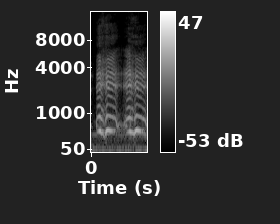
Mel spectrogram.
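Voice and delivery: mock sobbing. Elder sister-in-law mocks the bride's tears with fake sobs. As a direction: imitate her crying as sniffling sobs. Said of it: "એહે કરીને પીલુડા પાડવા".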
